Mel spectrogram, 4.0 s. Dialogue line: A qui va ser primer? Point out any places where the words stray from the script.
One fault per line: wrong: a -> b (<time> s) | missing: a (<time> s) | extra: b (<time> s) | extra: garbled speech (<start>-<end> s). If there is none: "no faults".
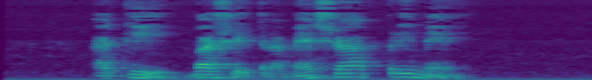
extra: tramesa (1.8 s)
